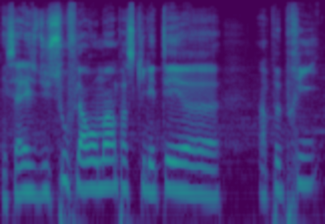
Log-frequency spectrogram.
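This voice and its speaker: A man giving live race commentary as a motorsport commentator, moving between measured observation and excited calls of the action. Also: fairly high pitch, clean tone. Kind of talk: live race commentary, esports sim racing.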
